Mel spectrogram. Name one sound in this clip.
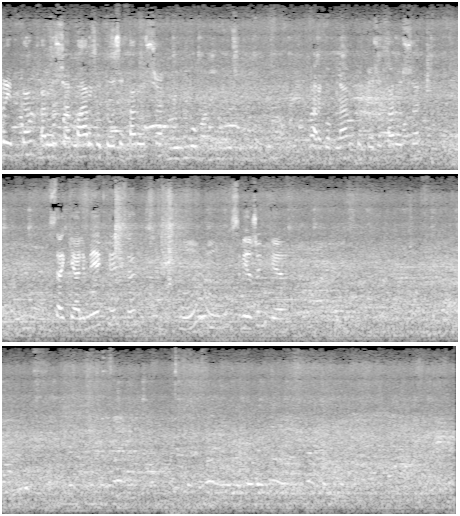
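Many people chatter in a busy, echoing indoor hall.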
